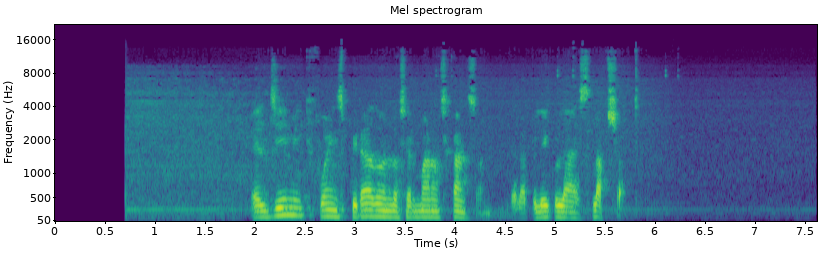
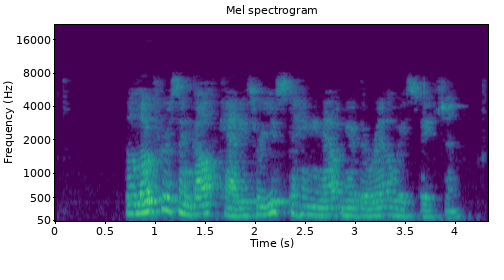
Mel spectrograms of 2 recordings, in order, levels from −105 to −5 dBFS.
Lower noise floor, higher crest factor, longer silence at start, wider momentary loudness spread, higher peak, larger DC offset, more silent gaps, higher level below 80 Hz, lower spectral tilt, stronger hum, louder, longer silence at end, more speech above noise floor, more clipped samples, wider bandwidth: second, -64 dBFS vs under -90 dBFS; about the same, 20 dB vs 20 dB; about the same, 0.7 s vs 0.7 s; first, 23 LU vs 13 LU; first, -8 dBFS vs -20 dBFS; neither; neither; first, -70 dBFS vs -80 dBFS; about the same, -5.5 dB/octave vs -6 dB/octave; neither; first, -24 LUFS vs -41 LUFS; first, 1.8 s vs 0.25 s; second, 41 dB vs over 50 dB; neither; first, 13.5 kHz vs 8 kHz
